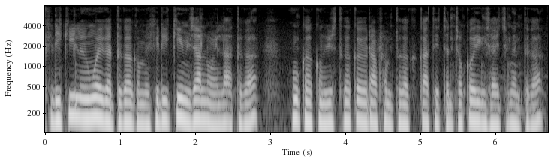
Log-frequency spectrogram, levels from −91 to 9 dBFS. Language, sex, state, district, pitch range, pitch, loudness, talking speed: Wancho, male, Arunachal Pradesh, Longding, 140-155 Hz, 145 Hz, -13 LUFS, 305 wpm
